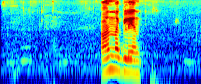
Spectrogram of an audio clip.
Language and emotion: Russian, neutral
